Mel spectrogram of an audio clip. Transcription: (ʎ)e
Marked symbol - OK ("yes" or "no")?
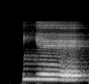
yes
